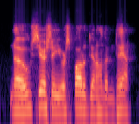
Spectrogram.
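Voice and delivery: ordinary talk, nothing marked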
